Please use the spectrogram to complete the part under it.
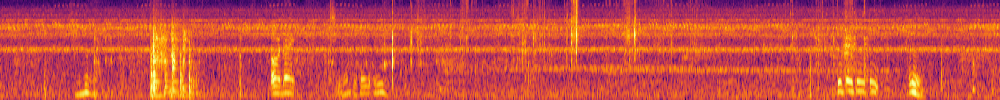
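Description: Two young women talk with each other nearby.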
